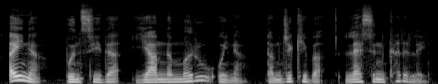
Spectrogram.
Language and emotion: Manipuri, neutral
